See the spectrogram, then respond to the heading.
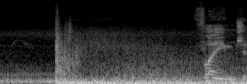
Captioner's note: sound of explosion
